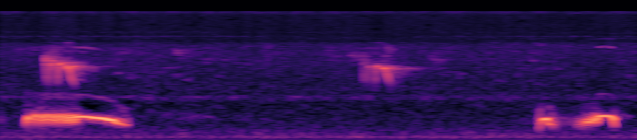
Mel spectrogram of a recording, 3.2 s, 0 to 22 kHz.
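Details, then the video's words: Zebra dove lure call for wild doves: one long burry coo followed after a pause by two short clipped coos, with brief high chirps of another small bird in between. "SUARA PIKAT TERKUKUR SI BERO KUK 1 LAMBUNG KUK"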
